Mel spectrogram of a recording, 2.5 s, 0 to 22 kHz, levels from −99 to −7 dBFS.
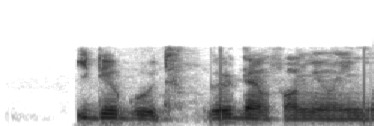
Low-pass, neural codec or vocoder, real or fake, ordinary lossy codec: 5.4 kHz; none; real; none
